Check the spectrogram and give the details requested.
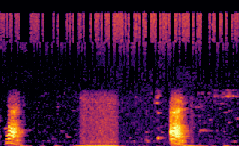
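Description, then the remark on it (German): A domestic cat meows twice, fairly loud, with a low rumbling, purr-like hum running underneath and a brief breathy hiss between the two calls. No one speaks. “Also es sieht ganz aus, als hätte ich einen neuen Interviewpartner, meine eigene Katze.”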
